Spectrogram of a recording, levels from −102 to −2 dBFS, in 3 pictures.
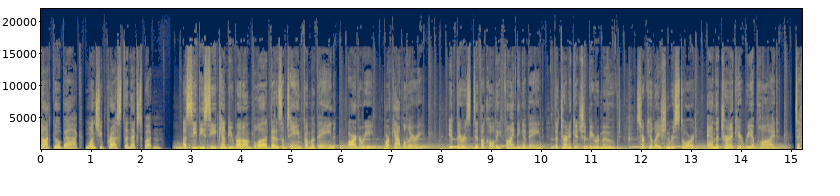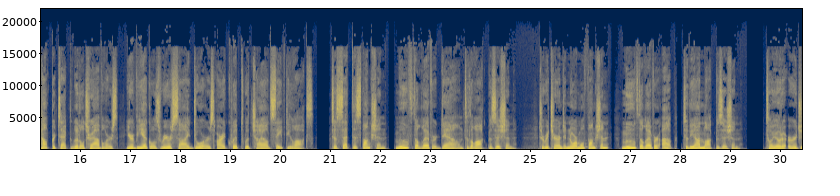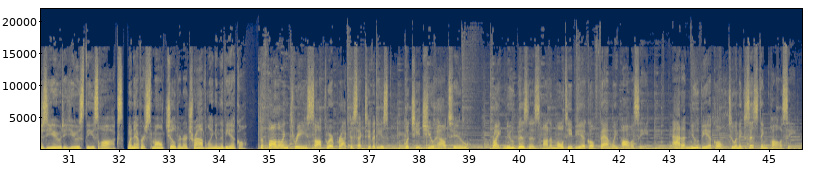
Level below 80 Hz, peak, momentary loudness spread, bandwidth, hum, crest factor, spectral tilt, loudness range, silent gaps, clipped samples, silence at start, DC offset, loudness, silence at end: -34 dBFS; 0 dBFS; 7 LU; 18 kHz; none; 16 dB; -4.5 dB/octave; 2 LU; 20.77-20.99 s, 22.22-22.28 s, 29.37-29.66 s; under 0.1%; 0 s; under 0.1%; -16 LUFS; 0 s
